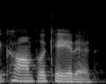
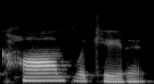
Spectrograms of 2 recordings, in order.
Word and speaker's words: complicated: The visa process seems really complicated. Complicated. Cated. K did. Cated. Cated. Complicated. Complicated.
